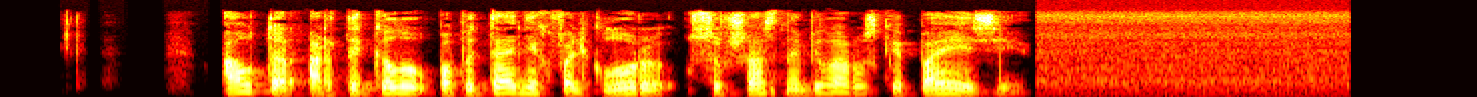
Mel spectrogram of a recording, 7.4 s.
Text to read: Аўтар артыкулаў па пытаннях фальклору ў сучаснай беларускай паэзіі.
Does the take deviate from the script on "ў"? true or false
false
